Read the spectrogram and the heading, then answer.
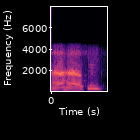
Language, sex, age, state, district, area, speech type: Bengali, male, 18-30, West Bengal, Cooch Behar, rural, conversation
